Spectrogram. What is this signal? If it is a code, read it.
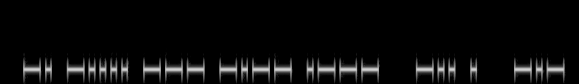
Morse code, heard as a keyed tone, about 22 wpm, 700 Hz. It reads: N6OYJ DE K
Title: USA Callsign DE Callsign - 5 Characters - 22wpm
